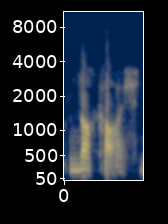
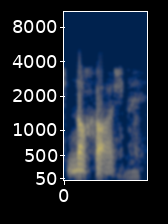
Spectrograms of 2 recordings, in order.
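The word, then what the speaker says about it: Nakash (נָחָשׁ): Now, in the Hebrew, it would be pronounced N-A-W-K-A-S-H. So Nakash. Nakash. And there's a little bit of a guttural sound in between there, those syllables.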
